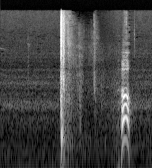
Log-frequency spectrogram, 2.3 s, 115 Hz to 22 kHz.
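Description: A single 12-gauge shot about a second in, a sharp crack firing a homemade slug made from an electric-motor commutator, with a short ringing tail and a fainter crack about half a second later.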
